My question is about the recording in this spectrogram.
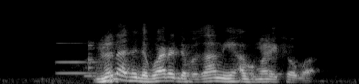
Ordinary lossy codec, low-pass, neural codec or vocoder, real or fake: MP3, 32 kbps; 7.2 kHz; codec, 16 kHz, 1 kbps, X-Codec, HuBERT features, trained on balanced general audio; fake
